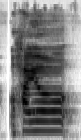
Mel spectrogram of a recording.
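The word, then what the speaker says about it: おはよう: japanese because it is ohio just drag out the o at the end and you are saying good morning in japanese shannon you want to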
